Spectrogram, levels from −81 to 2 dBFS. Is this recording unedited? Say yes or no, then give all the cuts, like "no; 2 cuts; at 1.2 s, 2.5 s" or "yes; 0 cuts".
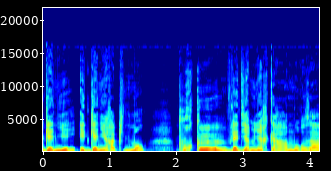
yes; 0 cuts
